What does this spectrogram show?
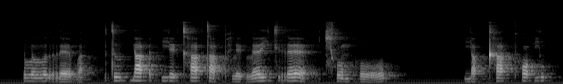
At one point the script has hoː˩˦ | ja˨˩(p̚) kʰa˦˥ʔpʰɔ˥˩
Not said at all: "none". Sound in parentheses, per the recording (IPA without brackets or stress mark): p̚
